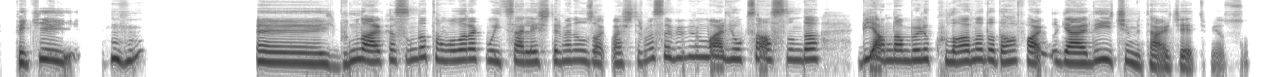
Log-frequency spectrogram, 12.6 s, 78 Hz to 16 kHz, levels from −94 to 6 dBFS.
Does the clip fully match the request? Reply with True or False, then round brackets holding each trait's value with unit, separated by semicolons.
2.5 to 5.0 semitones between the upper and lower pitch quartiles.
True (3.2 semitones)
